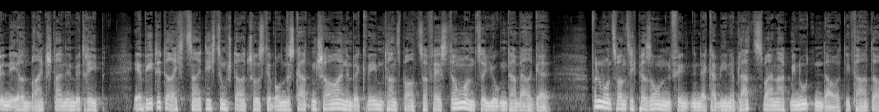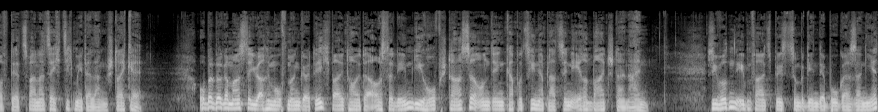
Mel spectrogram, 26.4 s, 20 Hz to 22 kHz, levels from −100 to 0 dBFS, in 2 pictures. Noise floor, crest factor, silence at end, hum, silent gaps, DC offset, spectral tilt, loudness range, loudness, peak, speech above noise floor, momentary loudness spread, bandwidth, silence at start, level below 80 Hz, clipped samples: -53 dBFS; 14 dB; 0 s; none; none; under 0.1%; -6 dB/octave; 3 LU; -22 LUFS; -8 dBFS; 32 dB; 6 LU; 15.5 kHz; 0 s; -38 dBFS; under 0.1%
